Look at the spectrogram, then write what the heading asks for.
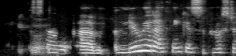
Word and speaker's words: NEID: Yeah, it's called NEWID, but it's spelled NEID.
